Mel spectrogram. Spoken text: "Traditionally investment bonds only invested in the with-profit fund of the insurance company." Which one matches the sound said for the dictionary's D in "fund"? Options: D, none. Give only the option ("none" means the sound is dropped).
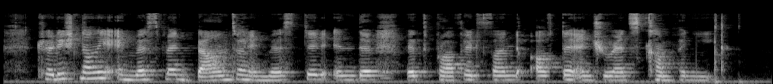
D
